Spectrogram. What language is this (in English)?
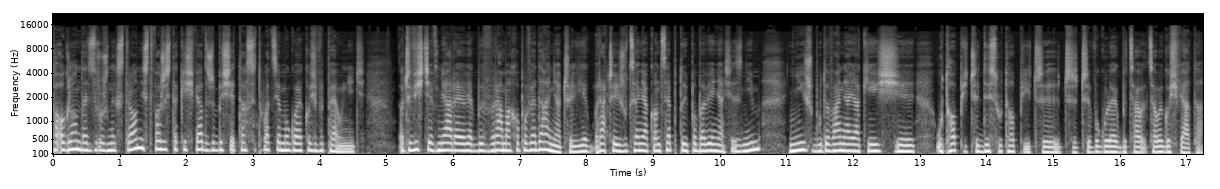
Polish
